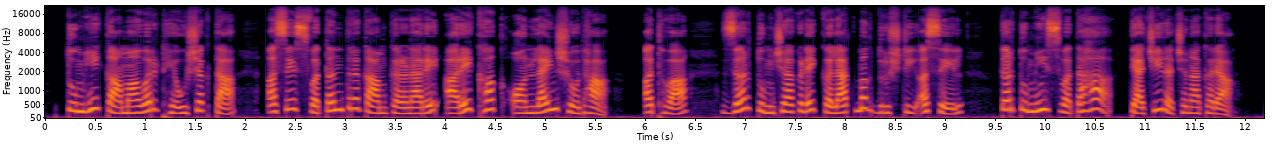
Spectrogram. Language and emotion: Marathi, neutral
